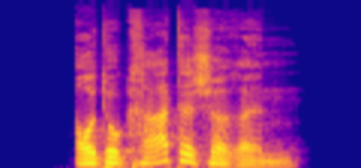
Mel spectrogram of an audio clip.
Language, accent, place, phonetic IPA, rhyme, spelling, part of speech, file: German, Germany, Berlin, [aʊ̯toˈkʁaːtɪʃəʁən], -aːtɪʃəʁən, autokratischeren, adjective, De-autokratischeren.ogg
- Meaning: inflection of autokratisch: 1. strong genitive masculine/neuter singular comparative degree 2. weak/mixed genitive/dative all-gender singular comparative degree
